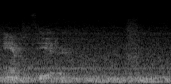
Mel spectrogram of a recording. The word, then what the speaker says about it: amphitheater: it how's it spelled Ampitheater Amphitheater right spelled an so we don't like the Dual aspiration there so we drop in pronunciation the H and we just pronounce it Amphitheater the Greeks do the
